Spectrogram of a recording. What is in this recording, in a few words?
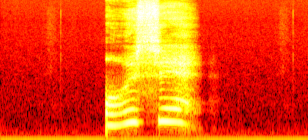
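voice, firm; oishii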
